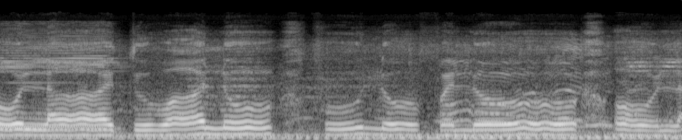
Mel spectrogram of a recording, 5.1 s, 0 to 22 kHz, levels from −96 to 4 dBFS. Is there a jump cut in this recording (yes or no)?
no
